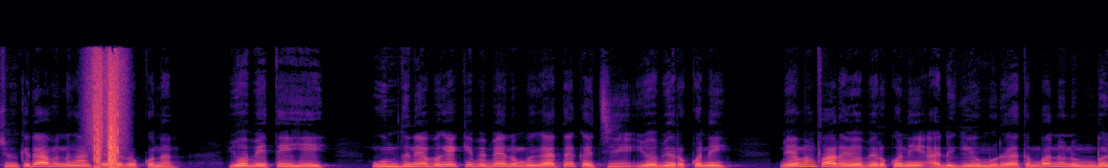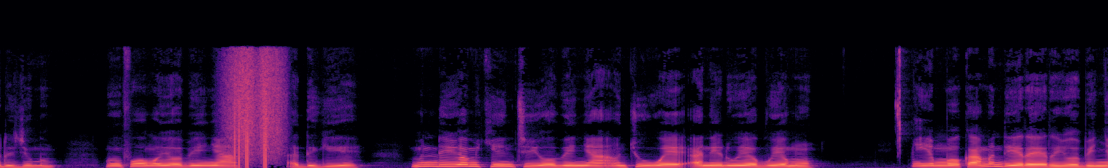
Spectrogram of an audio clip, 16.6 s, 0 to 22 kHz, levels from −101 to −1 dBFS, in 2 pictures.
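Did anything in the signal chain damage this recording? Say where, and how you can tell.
Yes. Wireless microphone noise hits appear at 0.59 to 0.99 s and again at 9.92 to 10.50 s, each a brief swish of static that rises over the speech and then clears. The damage happens in the analogue radio link ahead of the receiver. Reflected copies of the FM carrier momentarily cancel the direct signal, so the receiver's own noise climbs as the carrier weakens.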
